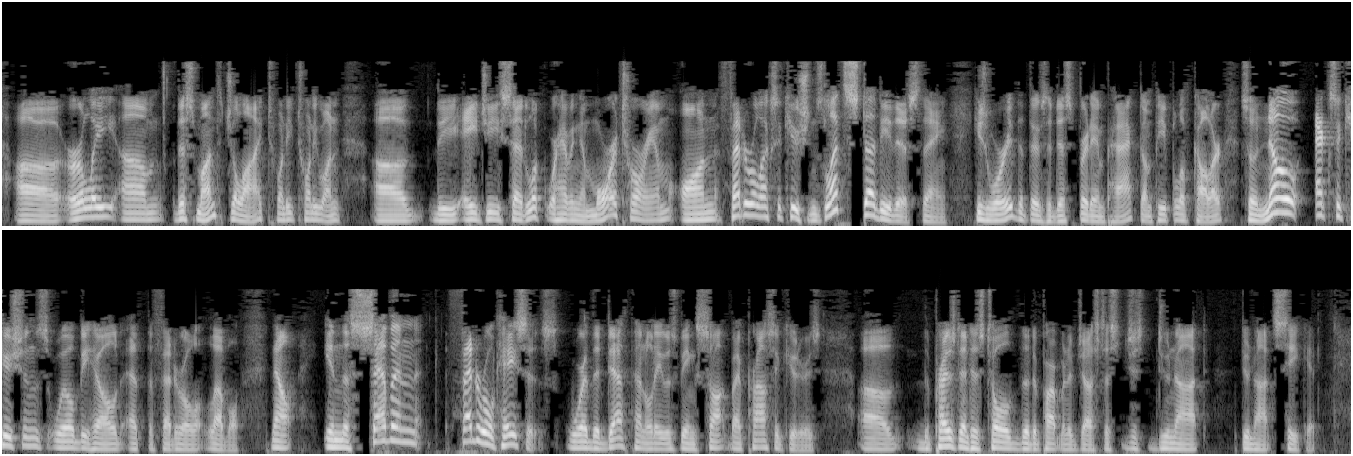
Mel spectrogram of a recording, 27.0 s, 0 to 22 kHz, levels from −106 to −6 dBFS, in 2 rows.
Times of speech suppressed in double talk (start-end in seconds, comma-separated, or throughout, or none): none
